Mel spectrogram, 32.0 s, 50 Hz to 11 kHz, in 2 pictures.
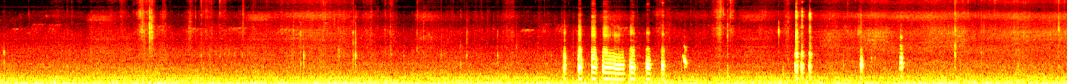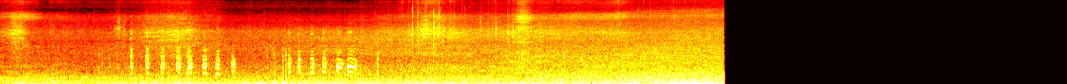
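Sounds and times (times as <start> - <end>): short clucks: 11.7 - 13.6, 20.2 - 21.4.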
